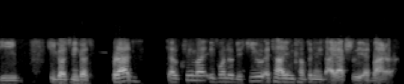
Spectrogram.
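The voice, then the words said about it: Put-on French accent. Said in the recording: “I'm doing a little French accent here”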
